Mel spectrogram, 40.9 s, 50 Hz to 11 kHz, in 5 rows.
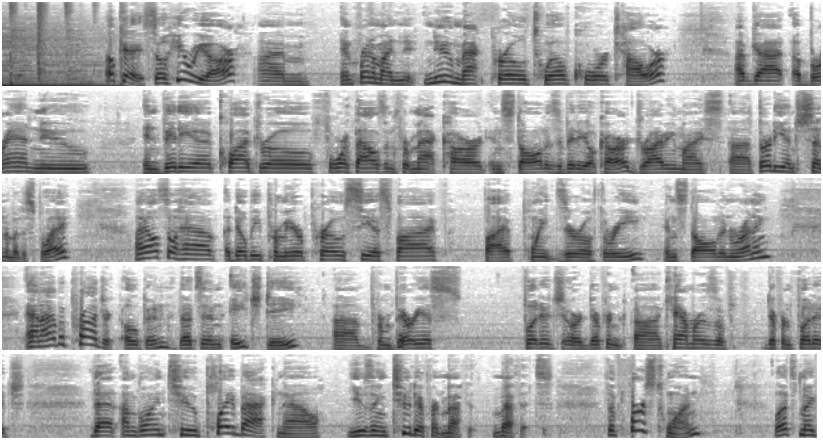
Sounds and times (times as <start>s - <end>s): Speech: 1.0s - 24.2s, 24.8s - 29.2s, 29.8s - 39.9s, 40.5s - 40.9s.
